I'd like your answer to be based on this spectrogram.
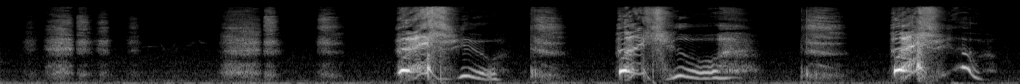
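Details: Hay fever sufferer out of medication, itchy and lightheaded: rapid, intense sneezing, three loud explosive voiced 'achoo' sneezes with sharp indrawn breaths, one every two to three seconds.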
